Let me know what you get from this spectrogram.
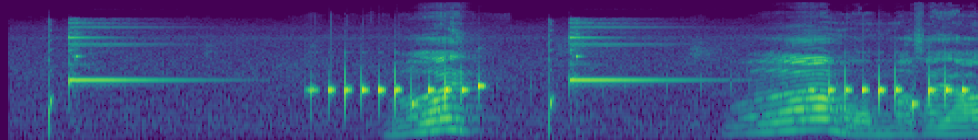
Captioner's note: notification sound; phone rings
